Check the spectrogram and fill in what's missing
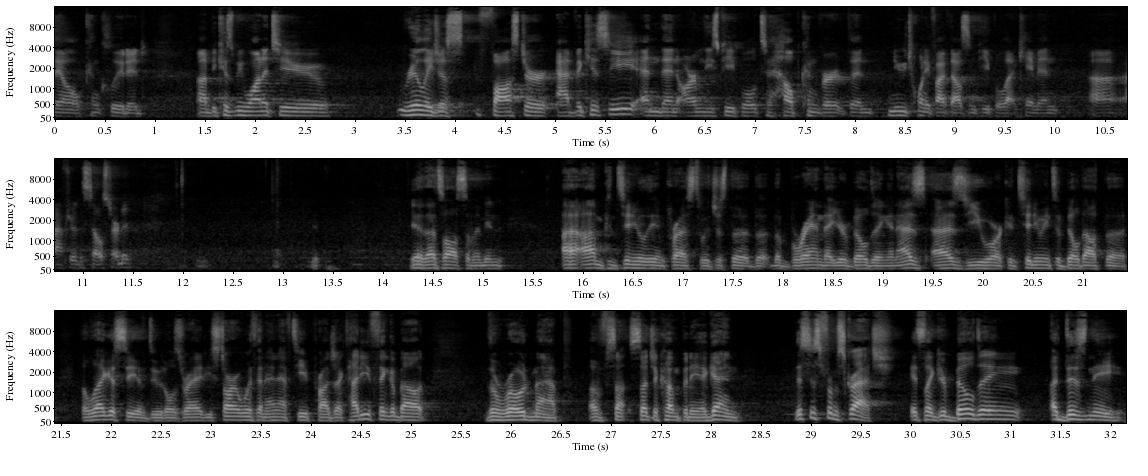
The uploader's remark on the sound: a live fireside chat at Emerge Americas during Miami Tech Week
